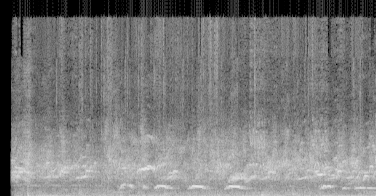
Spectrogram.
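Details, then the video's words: Masked laughingthrush, a bird still skittish and untamed, giving short clear whistled notes, slightly arched and slurred, repeated about every half second, over a dense background of high thin chirping from other birds. "burung poksay hongkong masih rengas"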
